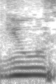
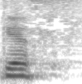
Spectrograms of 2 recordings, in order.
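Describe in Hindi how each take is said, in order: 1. g के बाद u को 'yoo' की तरह बोला जाता है। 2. u साइलेंट है, इसलिए सादा 'gess' सुनाई देता है। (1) "इसको मैं ग्यूस नहीं बोल सकती" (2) "ये है गैस"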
